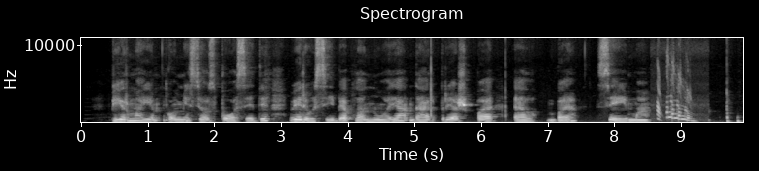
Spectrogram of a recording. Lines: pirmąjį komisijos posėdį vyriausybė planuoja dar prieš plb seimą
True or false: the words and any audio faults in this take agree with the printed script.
false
